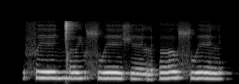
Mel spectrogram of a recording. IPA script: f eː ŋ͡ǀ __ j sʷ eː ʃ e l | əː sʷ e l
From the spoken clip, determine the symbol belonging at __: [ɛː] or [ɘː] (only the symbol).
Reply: ɘː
